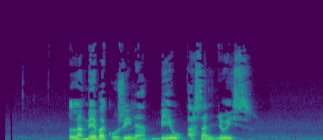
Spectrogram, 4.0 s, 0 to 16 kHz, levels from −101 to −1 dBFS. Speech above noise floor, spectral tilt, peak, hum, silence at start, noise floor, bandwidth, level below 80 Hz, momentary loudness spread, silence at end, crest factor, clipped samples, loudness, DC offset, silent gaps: 38 dB; -6 dB/octave; -8 dBFS; none; 0.85 s; -64 dBFS; 10.5 kHz; -64 dBFS; 11 LU; 0.95 s; 20 dB; under 0.1%; -27 LUFS; under 0.1%; none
